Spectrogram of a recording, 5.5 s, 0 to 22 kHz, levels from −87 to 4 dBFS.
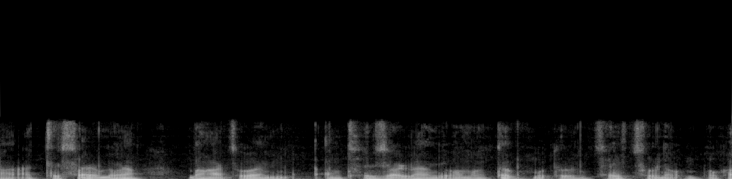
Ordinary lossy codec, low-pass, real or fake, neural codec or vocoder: AAC, 48 kbps; 7.2 kHz; fake; codec, 24 kHz, 3 kbps, HILCodec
